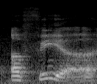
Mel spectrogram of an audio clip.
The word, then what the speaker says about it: Afia: So it is Afia, as in rhymes with Sophia, Atakora.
